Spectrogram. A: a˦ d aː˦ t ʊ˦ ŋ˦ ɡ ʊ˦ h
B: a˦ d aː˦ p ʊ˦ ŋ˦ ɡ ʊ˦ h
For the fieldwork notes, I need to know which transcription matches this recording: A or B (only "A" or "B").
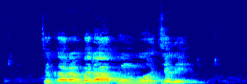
B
